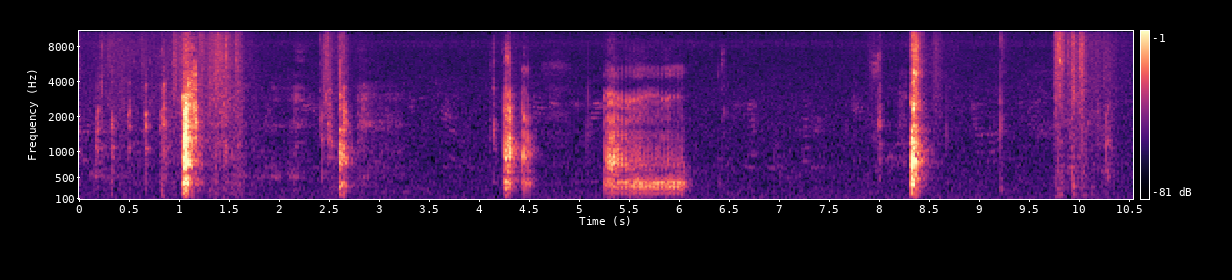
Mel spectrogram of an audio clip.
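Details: Indoor pet dog Sherlock, sassy on the bed and wanting to get down, lets out scattered barks and a rasping growl-like grumble amid faint room noise and a woman's voice.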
